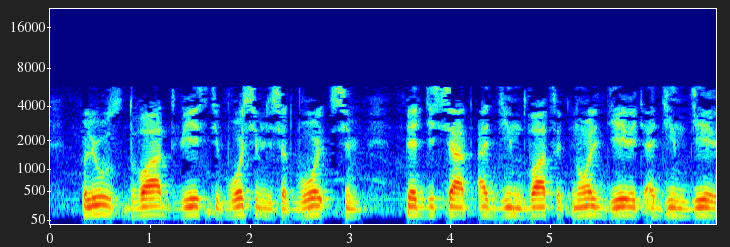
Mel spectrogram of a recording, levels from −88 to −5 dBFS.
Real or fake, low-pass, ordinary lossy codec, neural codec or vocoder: real; 7.2 kHz; MP3, 24 kbps; none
